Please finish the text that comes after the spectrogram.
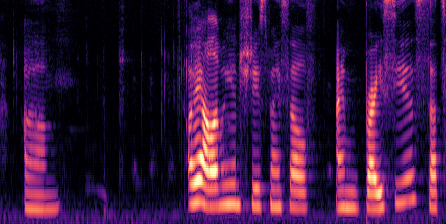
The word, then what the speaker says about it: Briciusss: I'm Briciusss. That's how you pronounce my username.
